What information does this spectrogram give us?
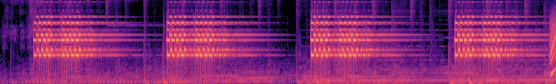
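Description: An incoming call rings in a Metal Gear video game: four loud, evenly spaced bursts of bright electronic ringing, each burst a quick double pulse, alone with no talk over them.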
